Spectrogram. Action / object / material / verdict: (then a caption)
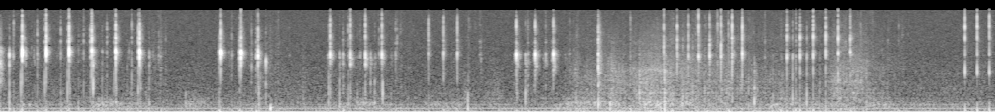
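tap / small steel tweezers / steel / none. Small solid stainless steel metal tweezers, held in the fist and then between the fingertips, have their tips snapped and clicked together. The result is quick, bright, irregular metallic clicks with almost no ring, some with a faint high tonal ping, over a quiet low hum.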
